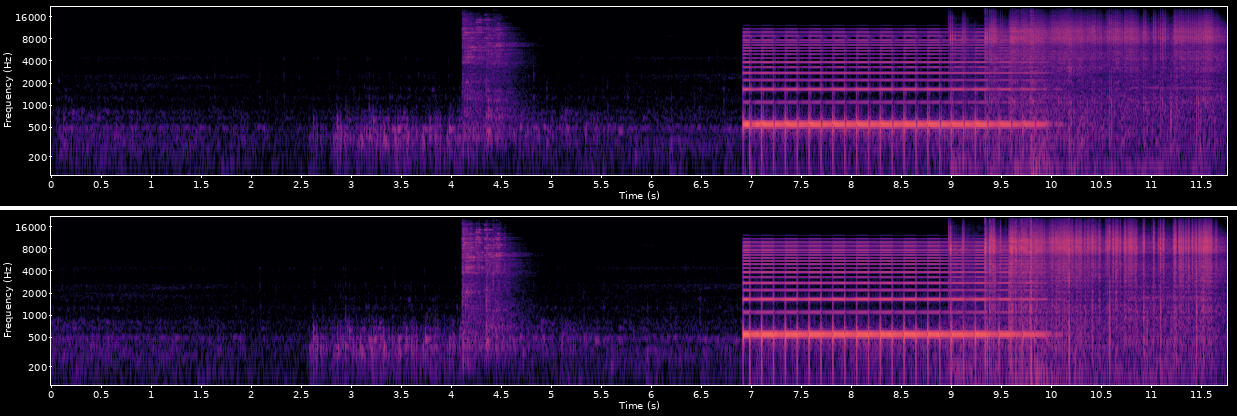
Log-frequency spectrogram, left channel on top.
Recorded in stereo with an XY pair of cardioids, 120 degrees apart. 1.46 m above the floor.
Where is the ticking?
I don't hear ticking.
